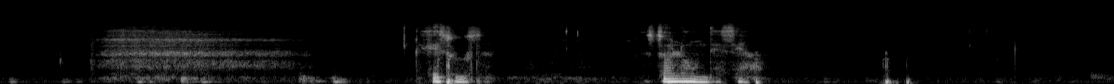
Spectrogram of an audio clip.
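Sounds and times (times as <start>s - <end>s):
deep slow inhalation: 1.0s - 3.2s
speech: 4.3s - 5.0s, 6.6s - 7.7s
soft low thumps: 8.8s - 9.2s.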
